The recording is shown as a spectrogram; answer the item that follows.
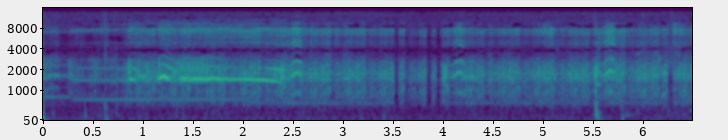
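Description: Chickens cluck and a rooster-like crow sounds in The Legend of Zelda: Ocarina of Time, bird calls rising over a steady game background hum with a few sharp clicks, no talking.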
